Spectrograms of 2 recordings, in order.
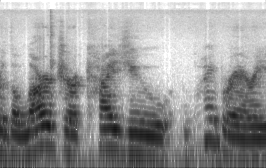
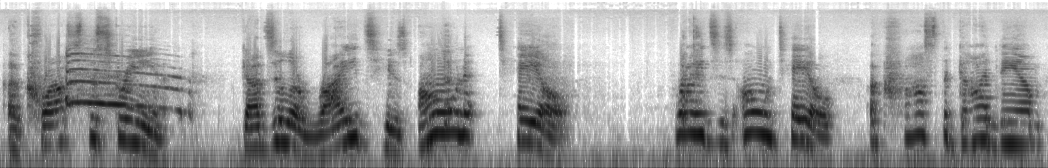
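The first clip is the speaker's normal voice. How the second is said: slow, higher dramatic narration; trailer narration; 4 semitones higher, slower than usual. Acted. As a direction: announce it like a movie trailer.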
